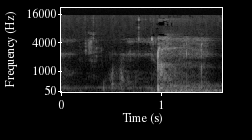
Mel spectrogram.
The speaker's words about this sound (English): Here's my first sip of Dad's root beer live on air. Going to do some science.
